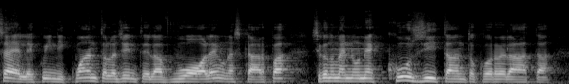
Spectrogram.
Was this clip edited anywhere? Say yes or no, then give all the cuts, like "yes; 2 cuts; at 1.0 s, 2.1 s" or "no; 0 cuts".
no; 0 cuts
